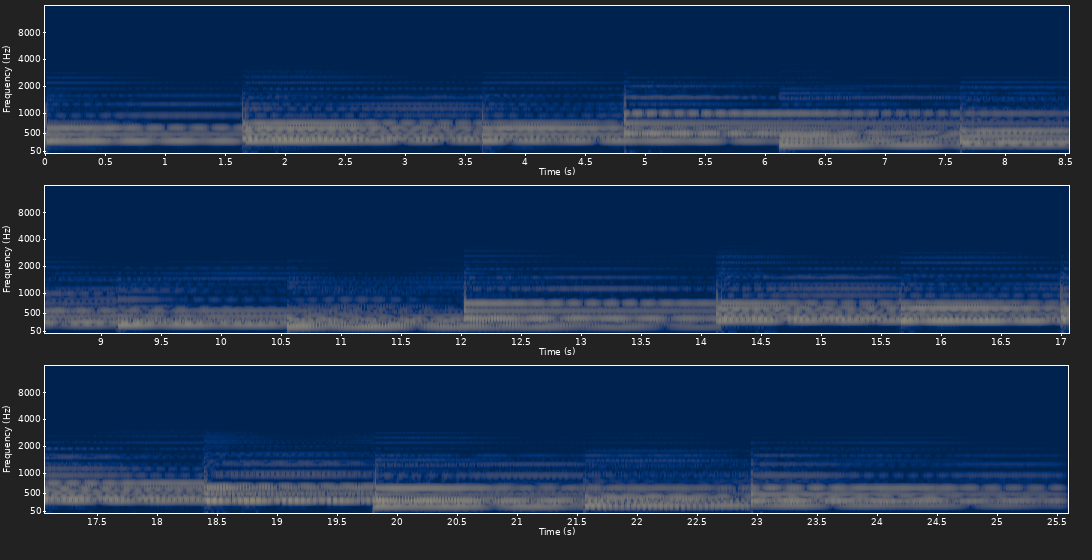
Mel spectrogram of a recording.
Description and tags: Short Piano Theme from a Absynth Piano i´ve created. Recorded with the builtin Recorder ... Lightly processed
Absynth, Keys, Piano, processed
